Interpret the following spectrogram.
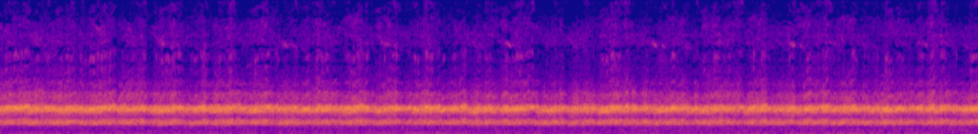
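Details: Chorus of frogs at a pond or swamp, their many croaks merging into a continuous high buzzing hum, with faint pulsing texture and no pauses across the whole stretch.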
